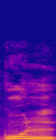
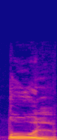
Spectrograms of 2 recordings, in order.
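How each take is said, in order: First: "কুল" com K comum na frente da boca; K leve, errado. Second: "কুল" com Q grave do fundo da boca; Q espesso. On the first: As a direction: diga "কুল" com um ক fino, sem peso. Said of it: "এটা হবে না". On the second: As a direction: engrosse o ক de "কুল" como um qaf árabe. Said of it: "কফটা আমাদেরকে মোটা করে উচ্চারণ". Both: Shown as a demonstration.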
